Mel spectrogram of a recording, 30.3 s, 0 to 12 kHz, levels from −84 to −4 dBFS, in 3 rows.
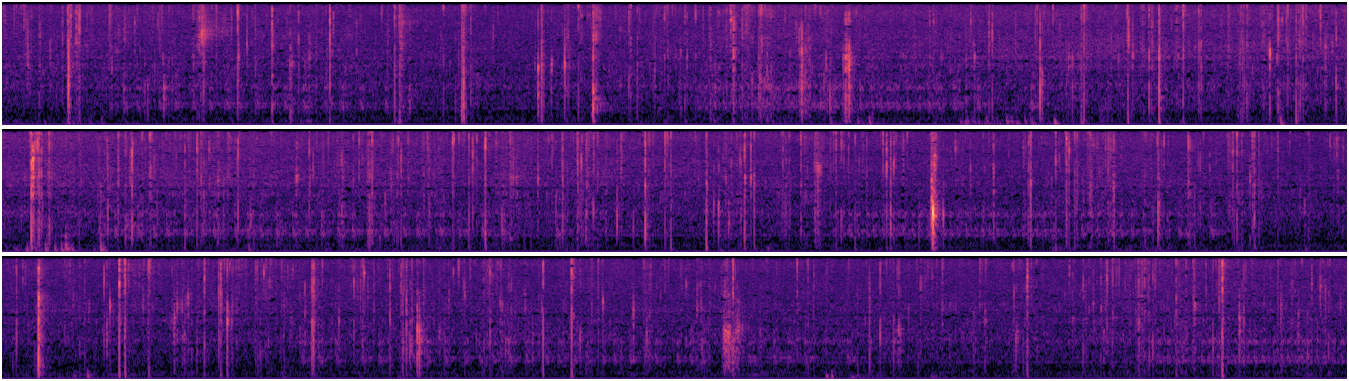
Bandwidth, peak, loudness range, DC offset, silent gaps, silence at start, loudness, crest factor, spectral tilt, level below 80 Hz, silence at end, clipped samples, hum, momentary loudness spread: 11.5 kHz; 0 dBFS; 6 LU; under 0.1%; none; 0 s; -33 LUFS; 36 dB; 1.5 dB/octave; -70 dBFS; 0 s; under 0.1%; none; 11 LU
